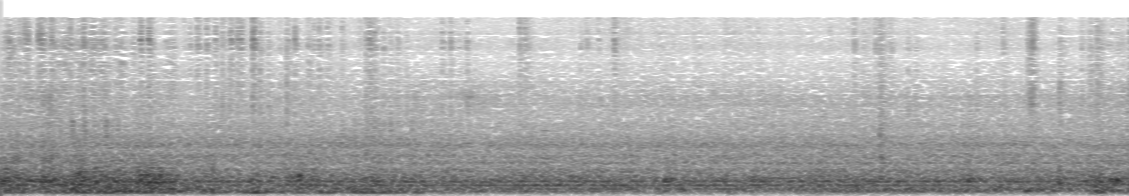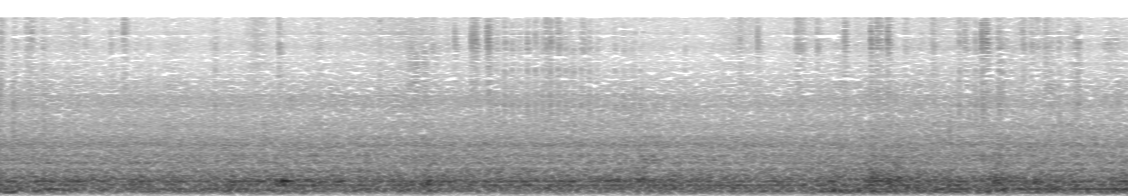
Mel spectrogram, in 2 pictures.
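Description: Tilting express train running at speed, heard from inside the passenger cabin: a steady low rumble of wheels on rails with a faint steady hum and a few light knocks.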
